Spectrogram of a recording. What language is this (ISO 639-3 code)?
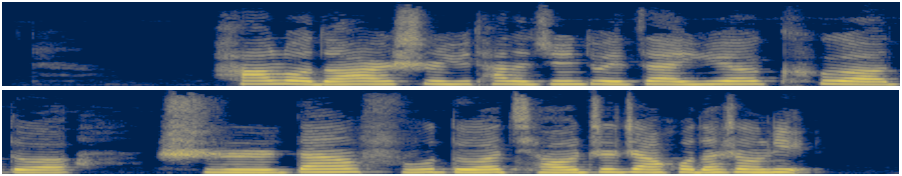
zho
